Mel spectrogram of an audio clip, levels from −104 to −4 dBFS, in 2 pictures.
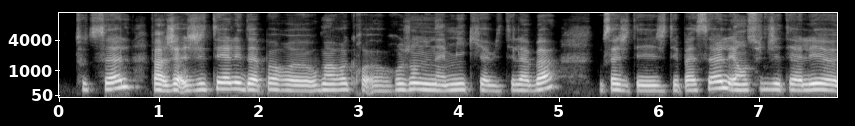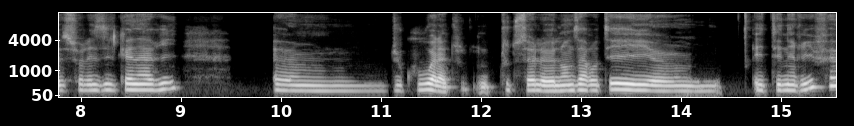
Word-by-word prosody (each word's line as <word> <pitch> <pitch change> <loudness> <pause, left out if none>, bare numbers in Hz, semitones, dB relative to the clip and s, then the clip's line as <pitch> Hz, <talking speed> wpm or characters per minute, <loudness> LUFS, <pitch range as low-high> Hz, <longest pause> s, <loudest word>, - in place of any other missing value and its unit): toute 200 -1 -10
seule. 240 +8 +2 0.2
Enfin, 190 -4 +5
j'a 190 +2 +4
j'étais 200 +5 0
allée 220 0 +5
d'abord, 190 -1 +1
heu, 170 -1 +2
au 170 - -2
Maroc 195 +1 -1
re 165 -1 -6
rejoindre 200 +1 +2
une 190 -1 +3
amie 190 +3 0
qui 195 -2 -5
habitait 170 +1 -6
là-bas. 200 - +3
Donc 235 - -20
ça, 195 -1 +2
j'étais 170 -1 -2
j'étais 165 +2 -9
pas 180 +1 -1
seule 225 +5 +2
et 195 - +4
ensuite 190 +2 -3
j'étais 195 -1 -2
allée, 195 +3 +5 0.2
heu, - - -9
sur 175 +2 -9
les 185 +1 -5
îles 190 -2 -5
Canaries, 195 +4 0 0.9
hem, 165 -2 -7
du 170 -1 -12
coup 190 +3 -10
voilà 170 -8 +3
toute 140 +9 -21
m - - -8
toute 190 -2 -14
seule 180 -1 -1
heu, 165 0 +4
Lanzarote 180 +1 -1
et 195 -3 +5
hem 160 -1 -3 0.3
et 180 - -5
Tenerife. 185 - -4
185 Hz, 175 wpm, -20 LUFS, 170-200 Hz, 0.9 s, Enfin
